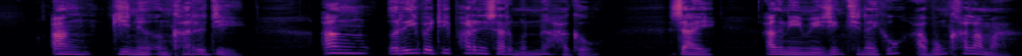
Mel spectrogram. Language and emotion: Bodo, fearful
